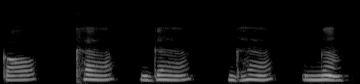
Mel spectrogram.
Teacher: सबसे पहले जो हमारा स्वर तंत्र है उसमें कंठ आता है, और कंठ के द्वारा क वर्ग का उच्चारण किया जाता है। इसमें क, ख, ग, घ, ङ। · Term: कंठ ध्वनियाँ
